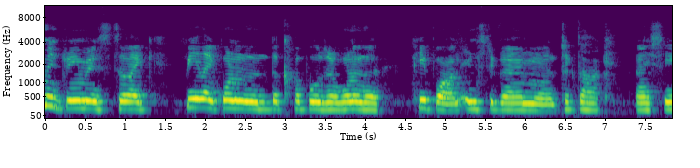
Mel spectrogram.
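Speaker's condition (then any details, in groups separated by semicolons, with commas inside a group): Cerebral palsy; from birth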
